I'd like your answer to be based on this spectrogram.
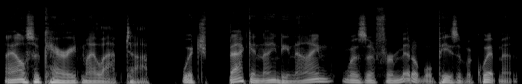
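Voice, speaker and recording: A man's voice: sits low, expressive, brisk, dry recording. A man playing a wry, self-deprecating computer scientist, giving a dry, confessional monologue in an audio drama. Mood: dry, reflective. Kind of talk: first-person fiction podcast monologue.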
